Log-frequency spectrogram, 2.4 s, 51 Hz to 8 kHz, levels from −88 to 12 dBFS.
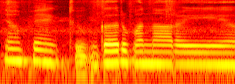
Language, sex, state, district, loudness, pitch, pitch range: Hindi, female, Arunachal Pradesh, Papum Pare, -15 LUFS, 180 Hz, 175-195 Hz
